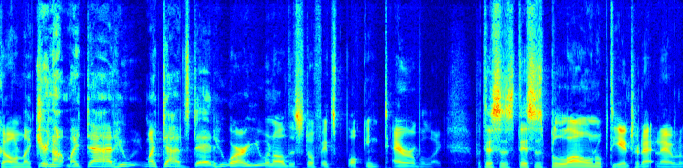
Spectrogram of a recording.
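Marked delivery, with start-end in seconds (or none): 0.4-2.6 put-on, very high-pitched, confrontational screaming outburst. Retelling a deleted movie scene where Andrew confronts his dad: imitating someone screaming. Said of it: "he's screaming at him".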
